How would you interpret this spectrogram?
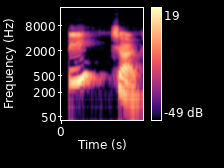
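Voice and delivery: Teacher split as টি, pause, চার; two-part syllable break. Shown as a demonstration. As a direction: stop once in the middle of teacher: টি... চার. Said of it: "একবার করে থেমেছি".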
